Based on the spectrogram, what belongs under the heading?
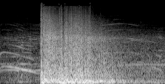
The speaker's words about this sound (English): That cannon sound from the James River Bateau Festival represents the Ohio Valley's role in the French and Indian War between England and France over control of North America.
